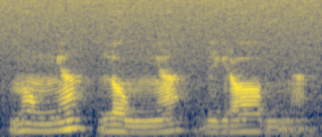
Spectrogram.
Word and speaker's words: många långa begravningar: Por ejemplo, el sonido NG en sueco cuesta para muchos hispanohablantes. Un ejemplo hay. Y voy a dar un ejemplo de pronunciación sueca y un ejemplo de cómo a veces suena un hispanohablante diciéndolo. Många långa begravningar. Y hay muchos hispanohablantes que a veces se pronuncian como många långa begravningar. Y no es correcto.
